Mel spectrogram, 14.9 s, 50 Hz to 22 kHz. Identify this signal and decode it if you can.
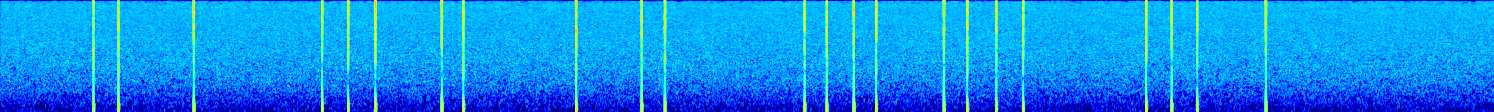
Tap code, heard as knocks on a wall, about 4 knocks a second. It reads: FMBTL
